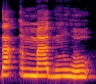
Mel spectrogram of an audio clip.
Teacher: وَمِنْ أَهْلِ الْكِتَابِ مَنْ إِنْ تَأْمَنْهُ، جیسا میں نے پچھلے یہاں پر سمجھایا تھا آپ کو کہ الف پر جزم ہو تب بھی وہ حمزہ ساکنہ ہی ہوتا ہے. تَأْمَنْهُ ہم نے جھٹکا دے کر پڑھنا ہوتا ہے حمزہ ساکنہ کو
